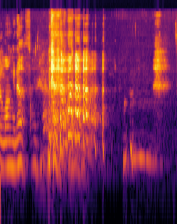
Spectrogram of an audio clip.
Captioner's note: laughter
